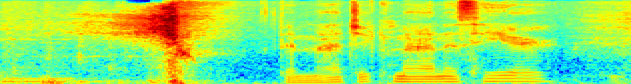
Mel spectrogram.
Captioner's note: whooshing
